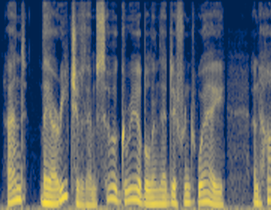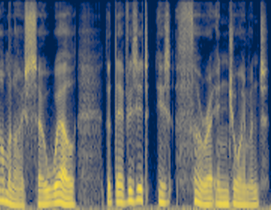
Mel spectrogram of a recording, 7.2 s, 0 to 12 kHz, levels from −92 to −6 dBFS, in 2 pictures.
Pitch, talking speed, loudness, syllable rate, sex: 125 Hz, 180 wpm, -18 LUFS, 5.6 syllables/s, male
